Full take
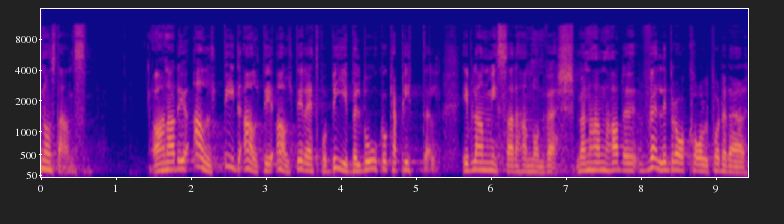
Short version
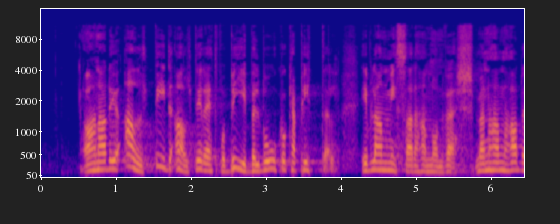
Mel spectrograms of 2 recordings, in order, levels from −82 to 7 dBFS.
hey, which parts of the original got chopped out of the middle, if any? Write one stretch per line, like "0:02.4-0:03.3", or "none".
0:02.7-0:03.1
